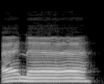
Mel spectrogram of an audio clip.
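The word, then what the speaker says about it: أنا: And this is an interesting sign because when you see it above the alif, it means that you pronounce it. You pronounce the alif if you stop at this word. But if you continue, you will not pronounce it.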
